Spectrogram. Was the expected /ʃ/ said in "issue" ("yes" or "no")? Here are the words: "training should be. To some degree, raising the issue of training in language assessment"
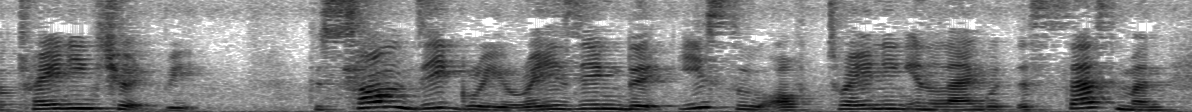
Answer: no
